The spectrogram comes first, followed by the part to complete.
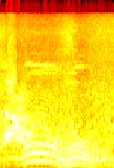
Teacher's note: bunyi u itu harus monyong, harus manyun. Karena dhammah.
